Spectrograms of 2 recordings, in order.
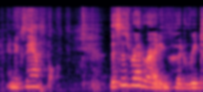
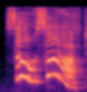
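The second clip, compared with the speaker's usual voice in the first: squealed tiny firefly voice, louder; 14 dB louder than usual. Acted. Firefly squealing about her grass house, tiny voice. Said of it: "a tiny voice".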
